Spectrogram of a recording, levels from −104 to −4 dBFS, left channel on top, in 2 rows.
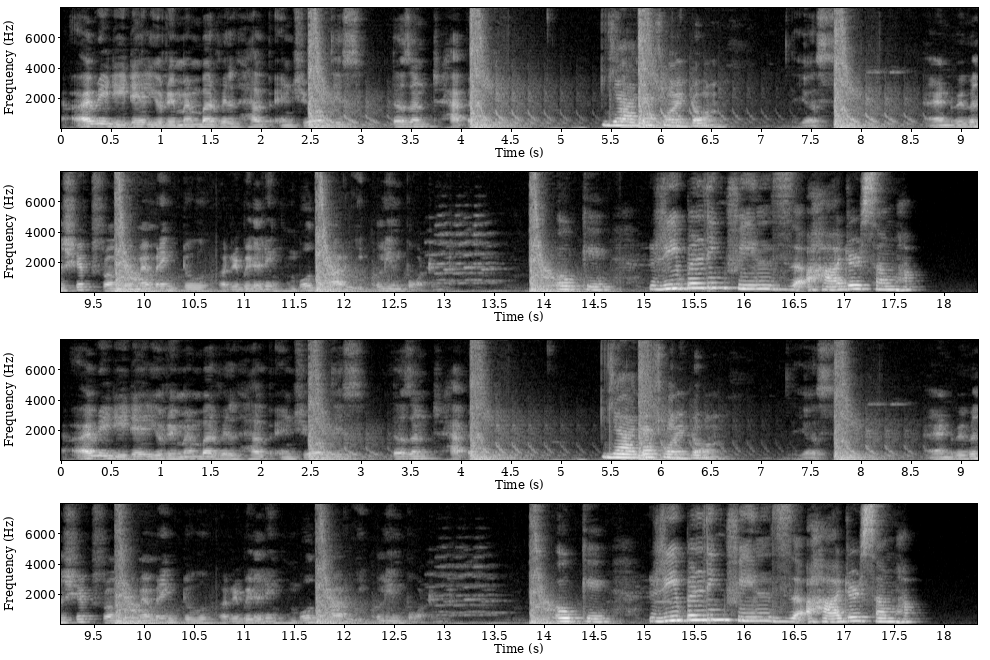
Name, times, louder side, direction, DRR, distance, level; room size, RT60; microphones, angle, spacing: voice 1, 0.1-3.0 3.3-4.6 5.6-6.7 7.4-7.8 8.6-13.5, left 2 dB, 40° left, 0.9 m, -30 dB
sound 1, 2.5-3.4 4.1-4.9 5.8-6.6 7.7-8.5 9.7-10.7 11.7-12.5 13.9-14.8, left 3 dB, 20° left, 0.3 m, -29 dB
voice 2, 5.4-6.5 14.1-14.6 15.1-17.6, right 3 dB, 35° right, 1.2 m, -20 dB
4.6 x 2.9 x 3.2 m
head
